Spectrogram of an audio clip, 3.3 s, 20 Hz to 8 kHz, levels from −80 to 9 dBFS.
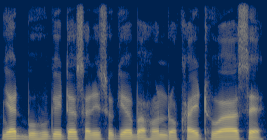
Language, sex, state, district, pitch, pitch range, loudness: Assamese, male, Assam, Kamrup Metropolitan, 115 Hz, 105-120 Hz, -17 LUFS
